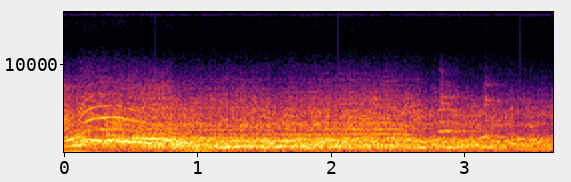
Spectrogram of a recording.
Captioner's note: audience shrieks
